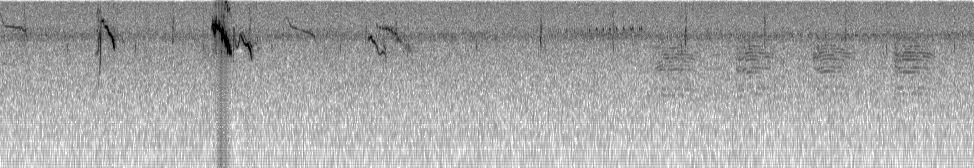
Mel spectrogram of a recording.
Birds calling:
Western Yellow Wagtail (Motacilla flava)

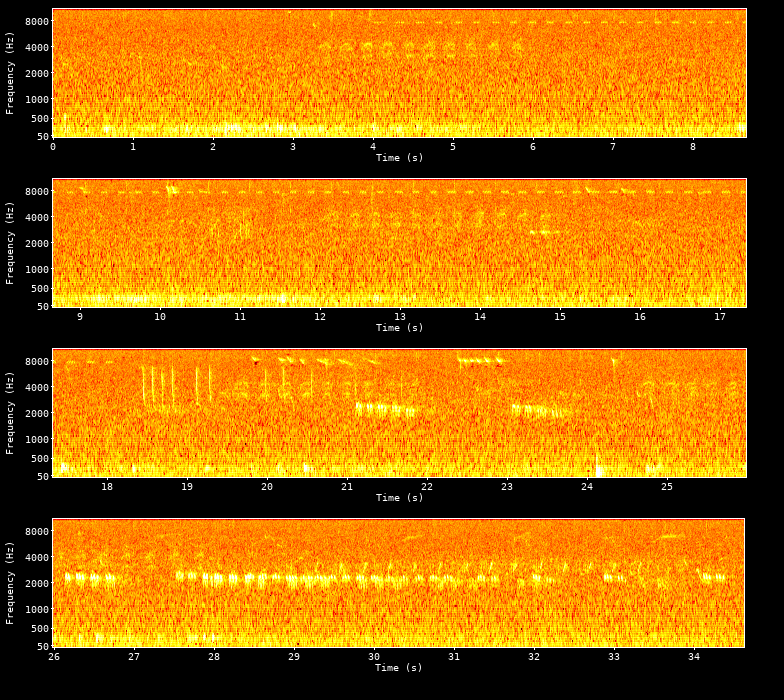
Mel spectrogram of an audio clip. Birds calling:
Mouse-colored Penduline-Tit (Anthoscopus musculus), Black-throated Barbet (Tricholaema melanocephala)

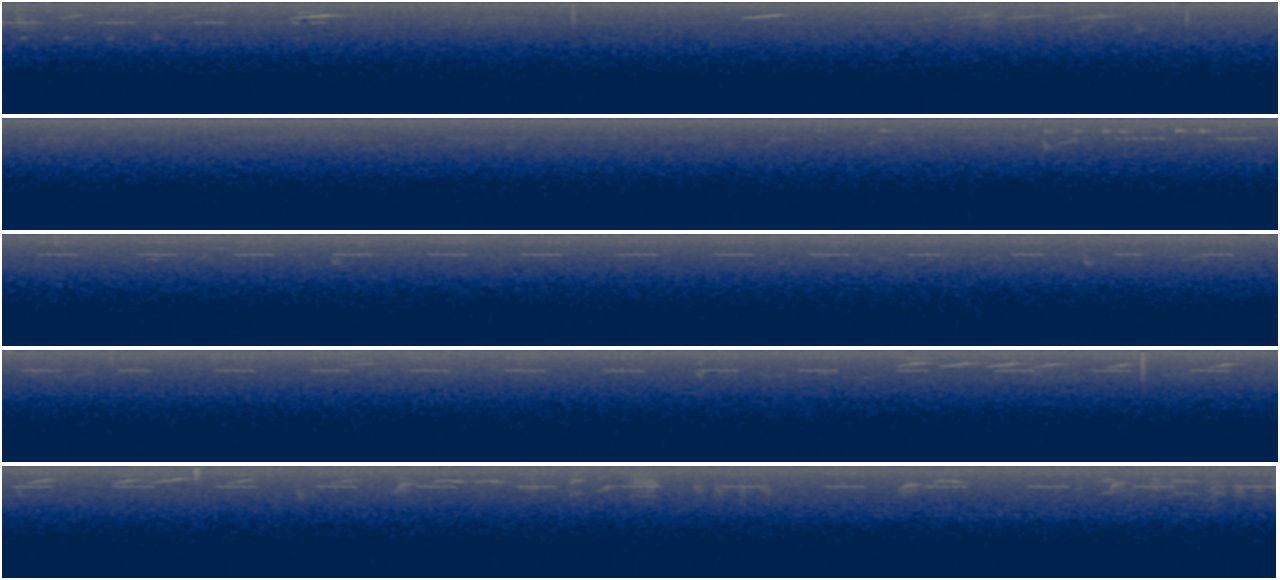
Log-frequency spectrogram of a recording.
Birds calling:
African Gray Flycatcher (Bradornis microrhynchus), Red-cheeked Cordonbleu (Uraeginthus bengalus)

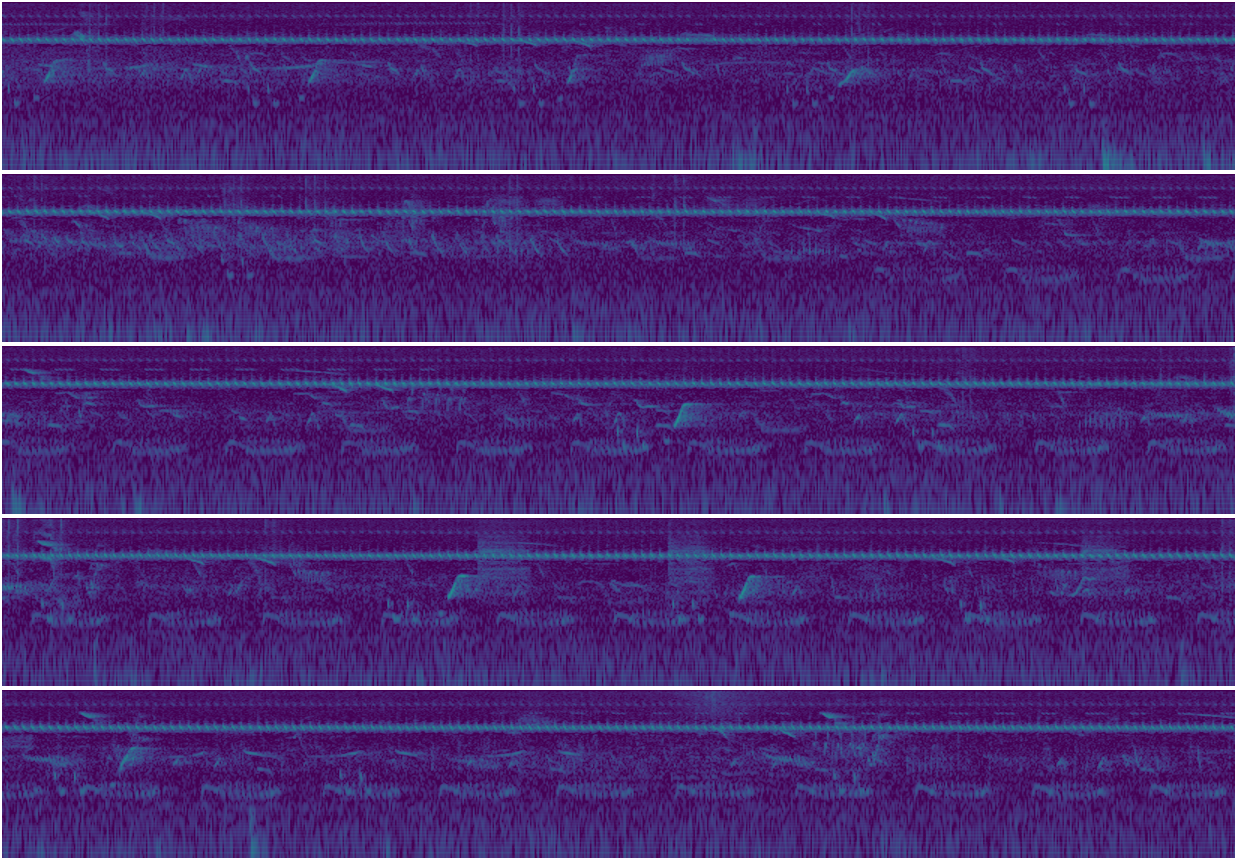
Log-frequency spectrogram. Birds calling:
Klaas's Cuckoo (Chrysococcyx klaas), Ring-necked Dove (Streptopelia capicola), Slate-colored Boubou (Laniarius funebris)

